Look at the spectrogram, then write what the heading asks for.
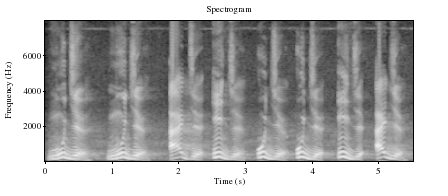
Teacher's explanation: Maka huruf jim ini kalau dia sukun atau jin jimnya mati, huruf tersebut memiliki qalqalah. Ingat huruf jim kalau dia sukun maka dia memiliki sifat qalqalah. Artinya qalqalah itu memantul.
